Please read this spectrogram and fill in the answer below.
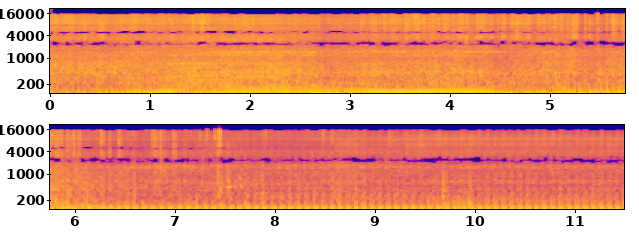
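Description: Side-by-side utility vehicle's engine running as it drives over gravel, then settling about six seconds in to a slow, evenly pulsing idle.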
